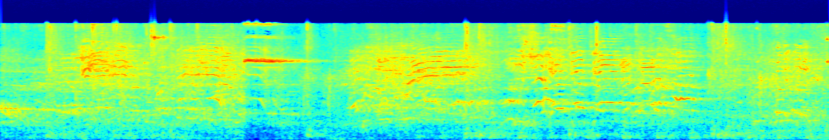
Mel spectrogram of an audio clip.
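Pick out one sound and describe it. A volleyball is struck with dull smacks.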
